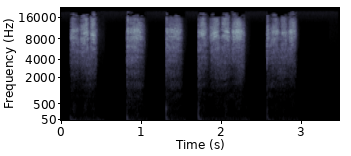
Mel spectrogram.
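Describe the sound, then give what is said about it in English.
A pencil scratches across paper in five quick strokes separated by short pauses, like a circle being drawn around a picture of a plane with a purple pencil and then coloured in pink. No one speaks. “Put a circle around it with a purple pencil and color it pink.”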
